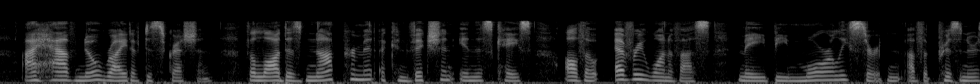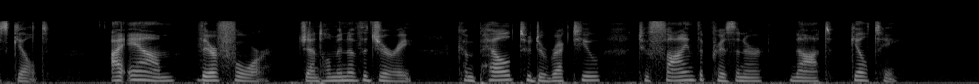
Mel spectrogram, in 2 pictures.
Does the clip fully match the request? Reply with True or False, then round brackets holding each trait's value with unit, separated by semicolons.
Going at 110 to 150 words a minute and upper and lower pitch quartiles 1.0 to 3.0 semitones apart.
True (140 wpm; 2.6 semitones)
